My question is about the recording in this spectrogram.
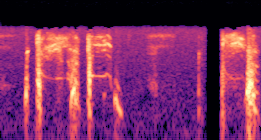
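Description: Coughing from asthma comes in short, harsh bursts: a tight cluster of several coughs, a pause with a faint catch, then another pair of rough coughs, all heard alone against silence.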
